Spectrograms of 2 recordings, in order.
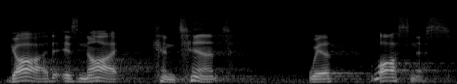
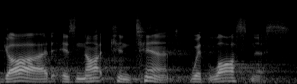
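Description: First: Very slow, pausing before "with lostness"; slow emphatic repeat. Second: Said in the usual way. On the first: Real, not acted. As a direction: drive the point home, phrase by phrase. Main point repeated for emphasis.

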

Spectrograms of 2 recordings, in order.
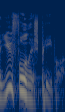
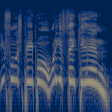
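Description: First: Lower, softer, cold scolding; harsh rebuke. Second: Higher, light friendly chiding; fond exasperation. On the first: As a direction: say it as a cutting put-down. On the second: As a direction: tease them like old friends. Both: Retold or imitated. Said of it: "I don't think he said it that way".

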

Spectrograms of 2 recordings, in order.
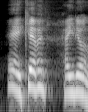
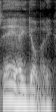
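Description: First: High, bright-eyed hello to a star; eager greeting. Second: Said in the usual way. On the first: Retold or imitated. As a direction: call out hopefully to Kevin. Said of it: "and I said". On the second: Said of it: "and he goes".

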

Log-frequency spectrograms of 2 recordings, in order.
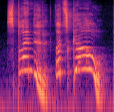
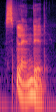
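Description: First: Very high, eager exclamation; boy charging off to find a pirate; excited boy. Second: Robot Robbie. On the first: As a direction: leap into it like a thrilled kid. Will rushes off eagerly. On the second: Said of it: "Robbie said". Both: A narrator's reading.

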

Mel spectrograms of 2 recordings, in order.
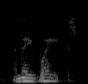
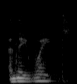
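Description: No difference in how they are said.

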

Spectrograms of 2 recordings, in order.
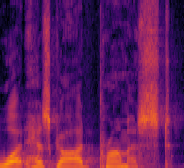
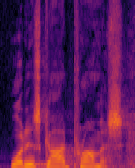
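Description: First: Slowed, weighted question; slow emphatic question. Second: Said in the usual way. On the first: Shown as a demonstration. Preacher posing the key question to the congregation, slow. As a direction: lean into each word of What has God promised. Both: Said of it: "always ask yourself the question".

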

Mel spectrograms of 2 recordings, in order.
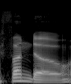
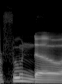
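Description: First: Fundo said with a short "uh", FUN-doh; first pronunciation guess. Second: Fundo said with an "oo", FOON-doh; second pronunciation guess. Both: Shown as a demonstration. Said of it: "I don't know how you pronounce it".

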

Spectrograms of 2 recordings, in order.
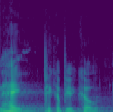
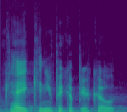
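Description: First: Lower, softer, firm order; mean it as a plain order, not a question; blunt command. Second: Put-on soft, polite ask to a child; a gentle question to your kid about the coat; polite request. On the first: Retold or imitated. Parent ordering a child to pick up the coat. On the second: Parent asking a child politely. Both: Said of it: "Which is really polite saying".

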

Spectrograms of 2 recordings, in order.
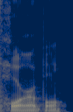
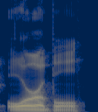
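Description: First: Said in the usual way. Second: "orrible" with no H; dropped H. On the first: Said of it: "instead of". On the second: Shown as a demonstration. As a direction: say "orrible", starting straight on the vowel. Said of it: "there's an apostrophe and then".

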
